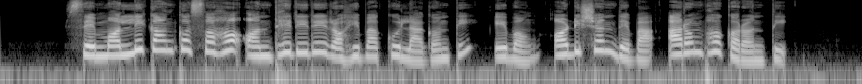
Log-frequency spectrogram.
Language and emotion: Odia, neutral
